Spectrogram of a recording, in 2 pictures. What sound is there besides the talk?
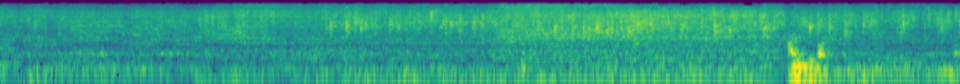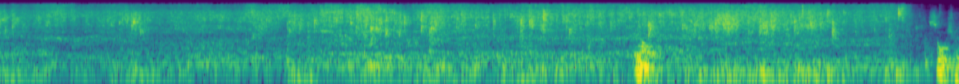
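shower water running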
